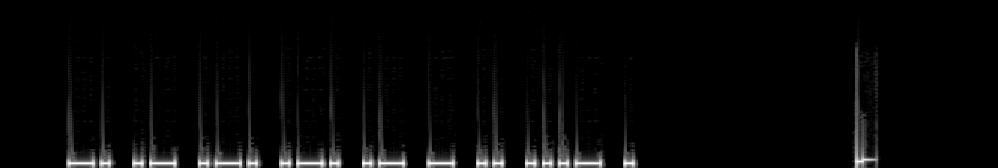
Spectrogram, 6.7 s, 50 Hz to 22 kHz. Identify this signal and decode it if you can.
Morse code, heard as a keyed tone, about 22 wpm, 700 Hz. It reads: NARRATIVE
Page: Morse Code Ninja practice 22wpm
